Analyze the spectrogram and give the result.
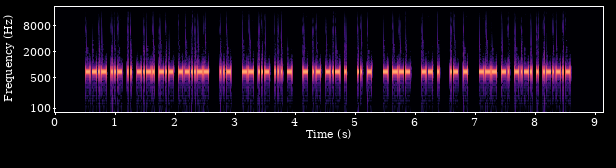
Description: Morse code, heard as a keyed tone, about 42 wpm, 700 Hz. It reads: QUICK, U MUST TAKE IT TO ME AT ONCE.
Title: Sentences from Top 500 Words and Abbreviations 45wpm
